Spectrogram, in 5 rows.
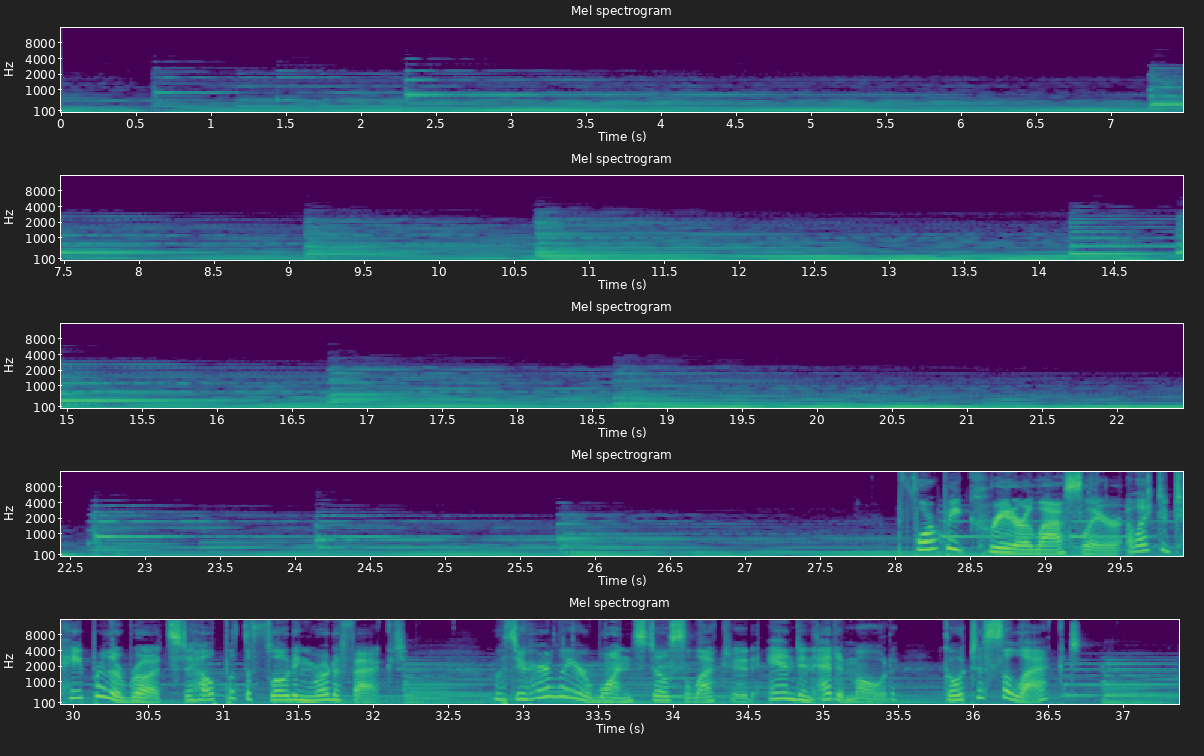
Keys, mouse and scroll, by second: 0.9 g, 2.8 w, 3.4 click, 3.5 g, 4.1 click, 4.1 g, 4.5 scroll down 1, 4.7 middle click, 5.1 click, 5.6 click, 5.7 g, 5.8 click, 6.0 g, 6.4 click, 6.5 g, 7.3 click, 7.7 click, 7.8 g, 8.4 click, 8.4 g, 9.6 click, 9.7 middle click, 10.3 click, 10.5 g, 11.0 click, 11.2 g, 11.5 click, 11.6 g, 12.2 click, 12.3 g, 12.7 middle click, 12.9 scroll down 1, 13.0 middle click, 13.3 middle click, 13.6 middle click, 13.9 middle click, 14.2 middle click, 14.4 click, 14.5 g, 14.7 middle click, 15.1 click, 15.3 click, 15.4 middle click, 15.6 g, 16.3 middle click, 16.7 click, 16.8-19.0 typing, 17.1 middle click, 17.6 click, 18.0 click, 18.5 click, 18.9 click, 19.6 ctrl+z, 19.7 middle click, 20.0 middle click, 20.4 middle click, 20.5 click, 20.6 middle click, 21.0 g, 21.4 middle click, 21.5 click, 21.7 g, 22.1 click, 22.1 g, 22.5 click, 22.6 g, 22.8 middle click, 23.7 middle click, 23.7 click, 24.1 middle click, 24.2 g, 24.6 middle click, 25.1 click, 25.2 middle click, 25.5 g, 25.9 middle click, 34.2 click, 35.6 click.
